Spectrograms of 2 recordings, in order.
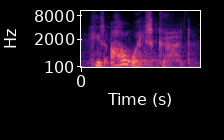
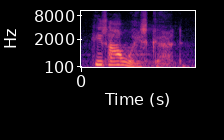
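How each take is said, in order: First: Breathy hush of conviction; whispered reassurance that he's always good. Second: Said in the usual way. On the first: Real, not acted. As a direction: whisper it like a secret truth. Whispered answer to his question.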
